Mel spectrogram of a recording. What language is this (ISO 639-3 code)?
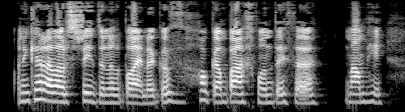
cym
